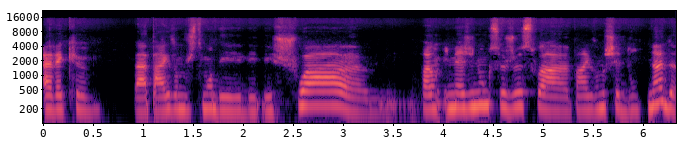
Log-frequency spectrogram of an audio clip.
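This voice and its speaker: In a very clean recording with a silent background, a woman uses a plain, everyday voice at medium pitch, keeping a moderate pace and fairly even intonation. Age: 30s. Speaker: video game scriptwriter. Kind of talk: casual interview. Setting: live stream.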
